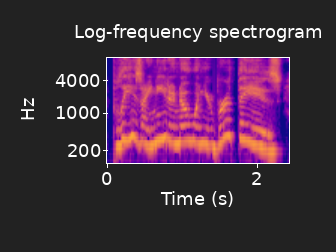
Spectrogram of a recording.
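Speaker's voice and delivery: high-pitched, pleading mock panic; imitated breakdown. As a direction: plead like a student melting down. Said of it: "having, like, a fucking breakdown".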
